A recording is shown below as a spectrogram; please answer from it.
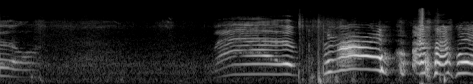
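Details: Pet Siamese cat, overstimulated after being patted with a foam sword and turning to attack, indoors: a quiet opening gives way to loud, drawn-out harmonic meows, one long steady cry then several shorter ones bending up and down in pitch.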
